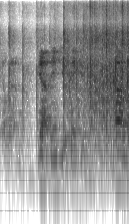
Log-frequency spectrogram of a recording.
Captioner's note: audience applauds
